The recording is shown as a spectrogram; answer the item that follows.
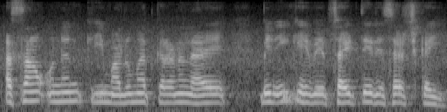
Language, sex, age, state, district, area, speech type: Sindhi, female, 45-60, Rajasthan, Ajmer, urban, spontaneous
